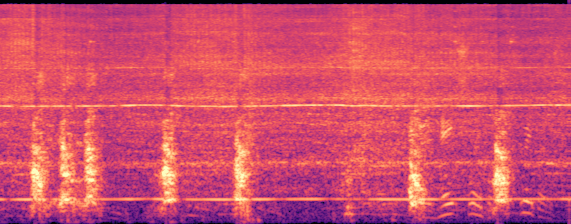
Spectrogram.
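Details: Puppy barking while attacking a running vacuum cleaner indoors: short, sharp barks in quick bursts, a cluster of three followed by single yaps roughly every second, over a steady machine hum.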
